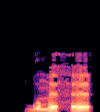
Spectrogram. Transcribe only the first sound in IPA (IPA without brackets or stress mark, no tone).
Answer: b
